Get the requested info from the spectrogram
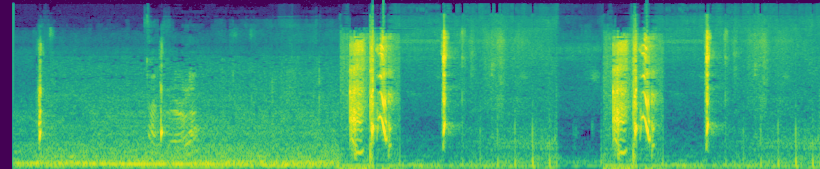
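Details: Kitten hiccups: repeated brief, sharp gulping sounds at irregular intervals over background noise.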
